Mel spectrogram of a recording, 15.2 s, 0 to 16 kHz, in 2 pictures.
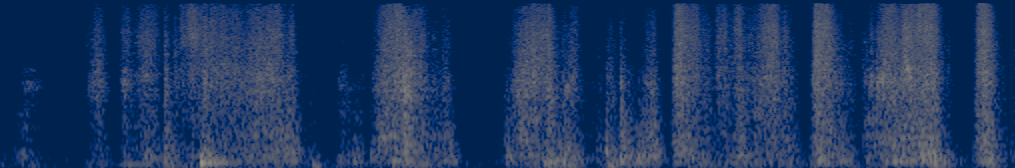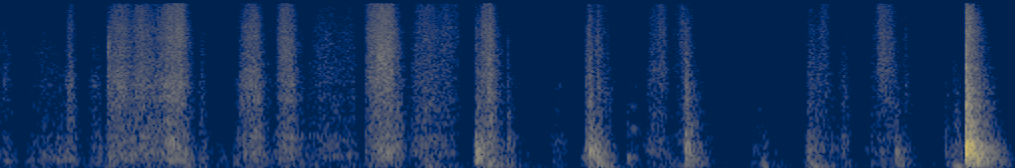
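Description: A 3-inch polyiso rigid foam insulation board scraping and rubbing against wooden ceiling beams as it is pushed up into a tight gap, in a run of long scrapes, then shorter knocks and a loud thump near the end as it is pressed into place.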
